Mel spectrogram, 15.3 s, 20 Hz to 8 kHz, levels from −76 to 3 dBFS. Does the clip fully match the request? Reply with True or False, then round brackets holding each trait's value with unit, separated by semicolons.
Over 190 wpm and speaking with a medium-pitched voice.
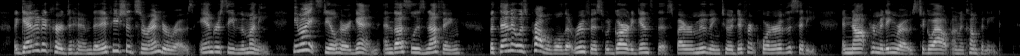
False (205 wpm; 215 Hz)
